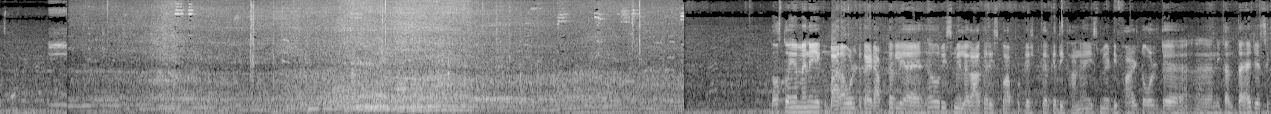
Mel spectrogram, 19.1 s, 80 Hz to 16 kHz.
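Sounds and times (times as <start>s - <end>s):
vehicle engine passing by: 1.0s - 10.3s.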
